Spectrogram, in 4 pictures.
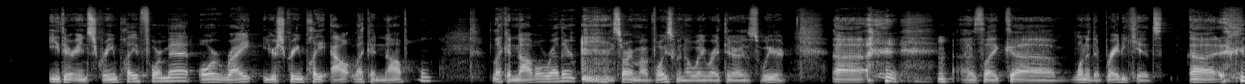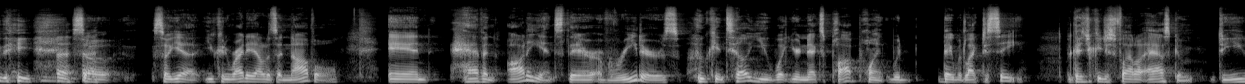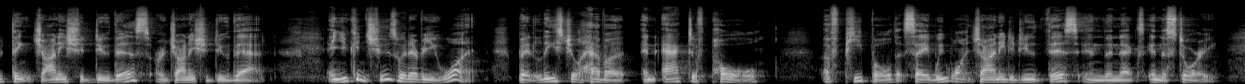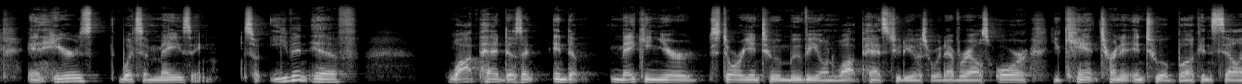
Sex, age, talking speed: male, 40-59, 185 wpm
